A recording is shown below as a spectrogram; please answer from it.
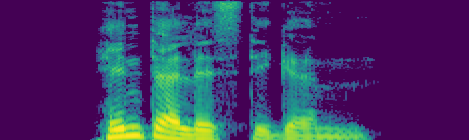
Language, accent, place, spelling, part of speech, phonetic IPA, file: German, Germany, Berlin, hinterlistigem, adjective, [ˈhɪntɐˌlɪstɪɡəm], De-hinterlistigem.ogg
- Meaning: strong dative masculine/neuter singular of hinterlistig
